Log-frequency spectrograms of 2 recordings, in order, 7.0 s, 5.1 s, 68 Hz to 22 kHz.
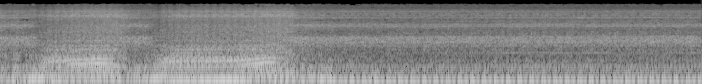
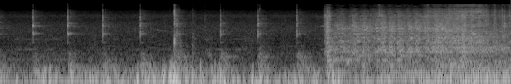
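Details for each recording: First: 1990 Camaro RS after 12–13 years sitting, new fuel pump, plug wires corrected to firing order, timing not yet set: crank then steady even idle with a few throttle blips, runs smoothly; normal idle. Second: 1990 Camaro RS first start after 12–13 years sitting, new fuel pump and sending unit, fuel lines blown out: slow cranking then catches and runs lumpy and ragged; misfire because plug wires were crossed out of firing order.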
